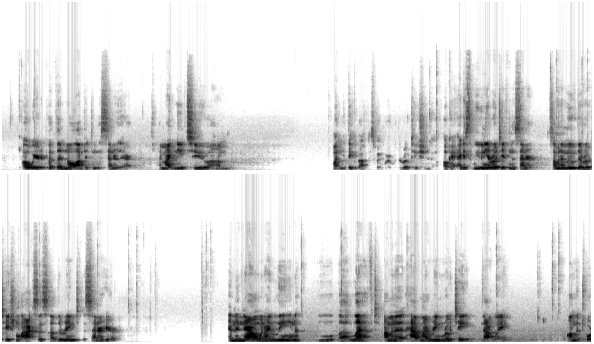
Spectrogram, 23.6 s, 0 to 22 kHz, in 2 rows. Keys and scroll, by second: 16.3 r.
